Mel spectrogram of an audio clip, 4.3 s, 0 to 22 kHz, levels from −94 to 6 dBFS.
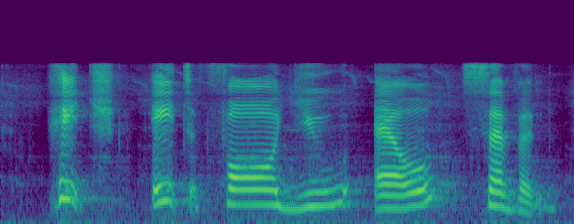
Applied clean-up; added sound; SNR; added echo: neural separator model SepFormer DNS4.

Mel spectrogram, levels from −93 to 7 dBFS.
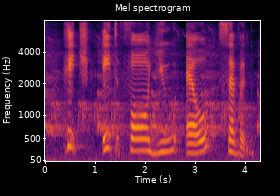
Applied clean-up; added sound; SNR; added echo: none; Bird; 15 dB; none.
